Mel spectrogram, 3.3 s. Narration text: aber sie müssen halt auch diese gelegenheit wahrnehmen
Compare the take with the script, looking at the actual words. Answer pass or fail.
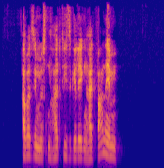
fail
